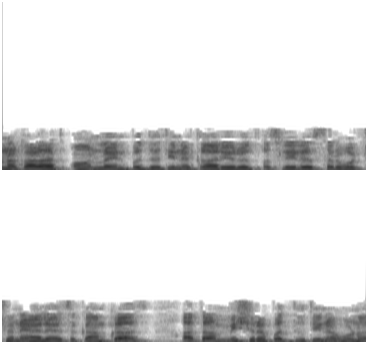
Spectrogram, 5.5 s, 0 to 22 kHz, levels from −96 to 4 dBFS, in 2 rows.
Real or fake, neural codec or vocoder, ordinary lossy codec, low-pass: real; none; MP3, 24 kbps; 5.4 kHz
